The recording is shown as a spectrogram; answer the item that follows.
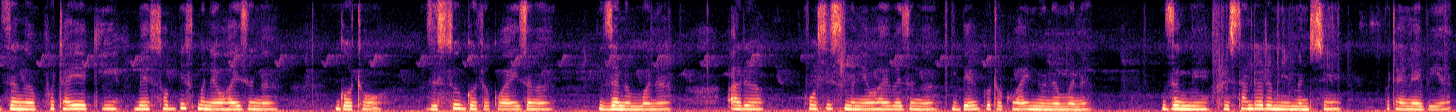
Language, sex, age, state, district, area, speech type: Bodo, female, 18-30, Assam, Kokrajhar, rural, spontaneous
